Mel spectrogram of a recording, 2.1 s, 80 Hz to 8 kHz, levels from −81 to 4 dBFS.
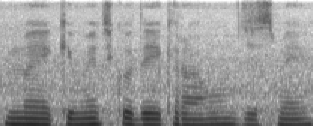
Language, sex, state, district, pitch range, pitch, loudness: Hindi, male, Chhattisgarh, Raipur, 125-135 Hz, 130 Hz, -16 LUFS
